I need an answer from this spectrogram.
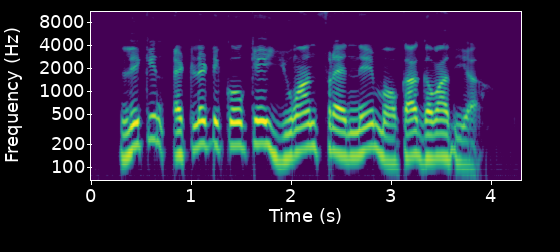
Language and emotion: Hindi, neutral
